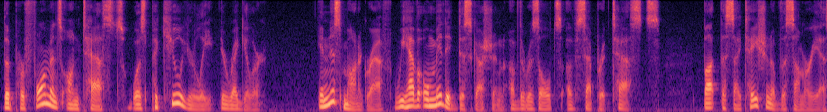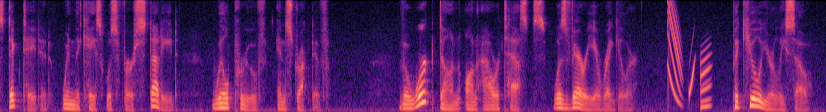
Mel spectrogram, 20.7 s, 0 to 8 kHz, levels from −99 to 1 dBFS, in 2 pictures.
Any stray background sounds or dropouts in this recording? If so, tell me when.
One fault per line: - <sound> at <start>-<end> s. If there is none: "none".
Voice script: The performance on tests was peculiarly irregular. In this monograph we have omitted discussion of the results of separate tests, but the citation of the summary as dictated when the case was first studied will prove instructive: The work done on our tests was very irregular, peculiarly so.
- chirp at 18.7-19.2 s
